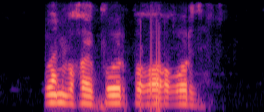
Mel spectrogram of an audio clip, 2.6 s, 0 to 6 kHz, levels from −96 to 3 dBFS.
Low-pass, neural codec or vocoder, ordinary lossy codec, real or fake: 5.4 kHz; none; Opus, 24 kbps; real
